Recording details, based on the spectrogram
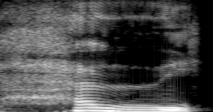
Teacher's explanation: ان حرکات کو لمبا نہیں کریں گے. حذی، ہا پہ ہمز کرتے ہوئے زال کو نرمی سے پڑھیں گے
